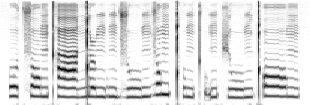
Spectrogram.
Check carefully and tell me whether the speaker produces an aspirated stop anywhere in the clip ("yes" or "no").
yes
